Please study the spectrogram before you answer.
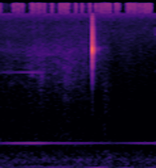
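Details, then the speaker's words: Simulated ASMR roleplay Rinne hearing test: steady, faint pure tone from a struck tuning fork placed on the mastoid process behind the ear, then in front of the ear, with brief voice prompts. "his time I'm going to strike the tuning fork and put it behind the ear right on the mastoid process and then I want you to tell me when you hear it and when it stops"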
